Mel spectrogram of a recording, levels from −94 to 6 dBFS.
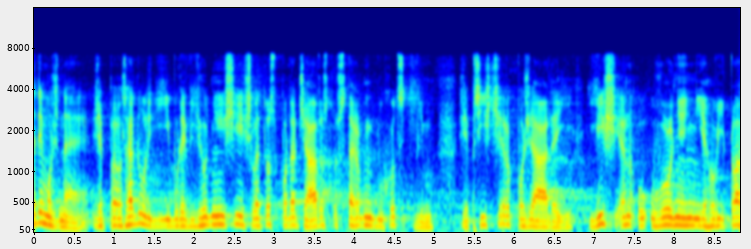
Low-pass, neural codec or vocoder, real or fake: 7.2 kHz; none; real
